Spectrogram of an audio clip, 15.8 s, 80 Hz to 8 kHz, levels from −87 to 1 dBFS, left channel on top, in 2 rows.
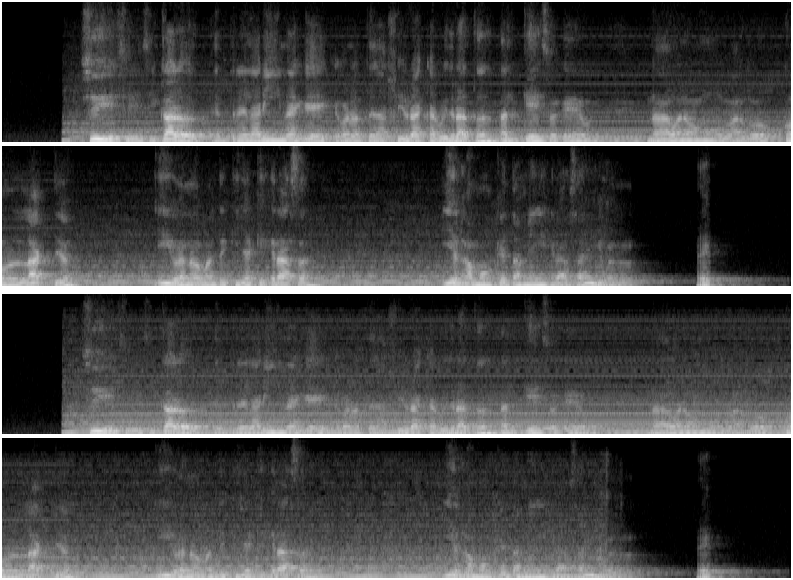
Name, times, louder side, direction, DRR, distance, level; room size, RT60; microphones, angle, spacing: sound 1, 0.6-14.1, right 4 dB, 60° right, 1.4 m, -33 dB
voice 1, 0.8-6.0 6.5-8.7 9.4-11.1 12.3-14.3 14.8-15.0, left 2 dB, 25° left, 0.4 m, -24 dB
14.5 x 8.1 x 4.6 m
head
